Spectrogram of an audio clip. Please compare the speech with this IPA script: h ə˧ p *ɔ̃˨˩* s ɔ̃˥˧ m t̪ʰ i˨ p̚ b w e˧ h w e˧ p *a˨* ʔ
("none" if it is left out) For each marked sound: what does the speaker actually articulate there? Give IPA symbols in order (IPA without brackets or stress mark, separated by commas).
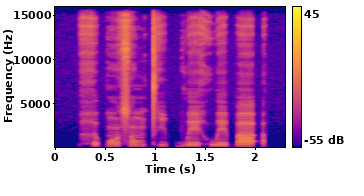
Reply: ɔ̃˧, a˦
